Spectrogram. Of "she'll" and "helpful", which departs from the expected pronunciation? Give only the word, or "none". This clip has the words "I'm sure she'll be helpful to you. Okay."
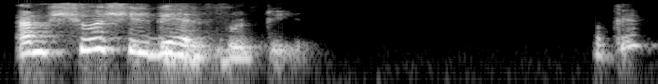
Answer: helpful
